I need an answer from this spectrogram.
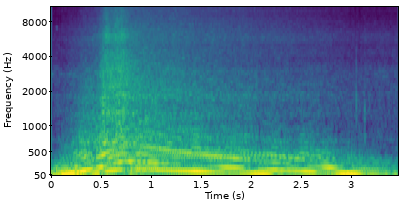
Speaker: yeah see that's normal sounding good again looking normal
